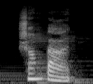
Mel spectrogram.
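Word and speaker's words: Champagne: 听完香槟酒的概念后，再教大家一个香槟的法语单词发音：双板、双板、双板。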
